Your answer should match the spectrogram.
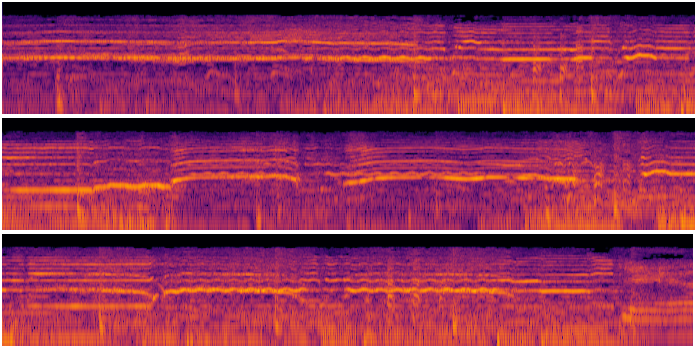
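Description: Screaming goat parody: a music track with loud goat-like screaming bleats mixed in, playing continuously and strongly for about twenty seconds.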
